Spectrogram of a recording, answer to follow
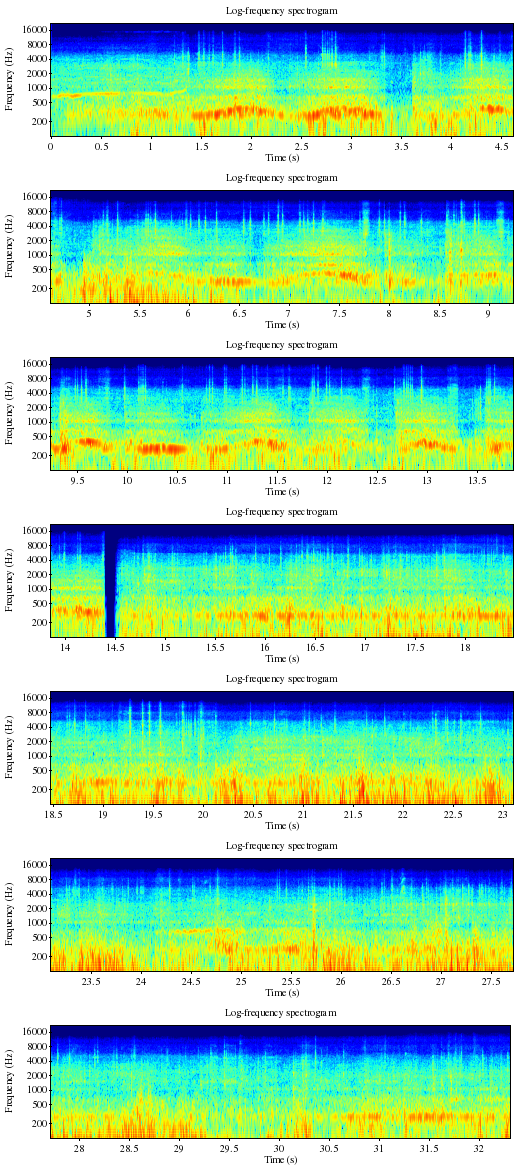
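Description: Mountain bike in motion: a tyre and drivetrain hum that rises and falls in pitch with speed over the pump track's rollers, with frequent knocks and rattles from the bike. After a brief cut about halfway, the hum holds steadier under a rough rumble of the tyres on a dirt trail.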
